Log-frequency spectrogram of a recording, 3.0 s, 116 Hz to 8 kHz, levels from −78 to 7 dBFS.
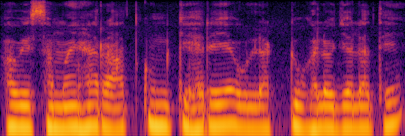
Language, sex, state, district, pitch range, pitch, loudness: Chhattisgarhi, male, Chhattisgarh, Rajnandgaon, 145-155 Hz, 150 Hz, -12 LUFS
